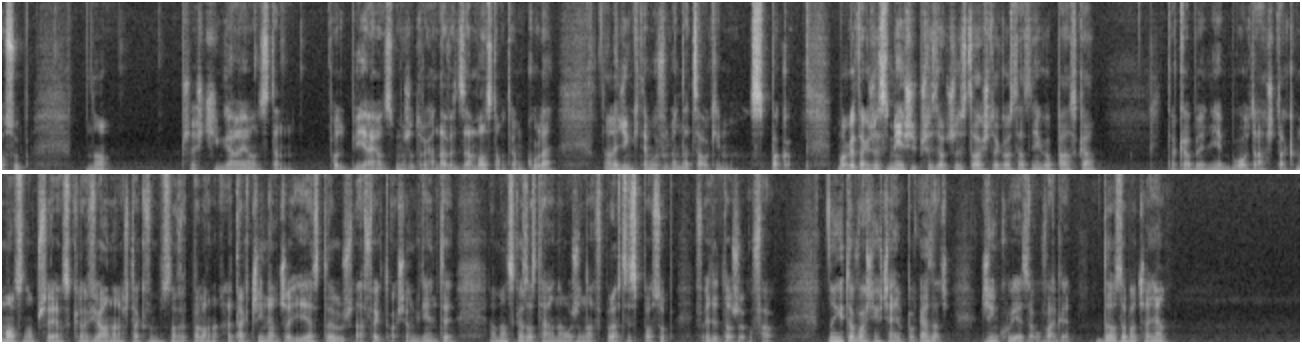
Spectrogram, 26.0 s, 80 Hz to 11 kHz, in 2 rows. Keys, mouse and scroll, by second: 0.5 click, 1.5 click, 2.2 middle click, 2.8 click, 3.2-7.8 drag, 8.9-13.0 drag, 13.3-17.0 drag, 20.4 scroll up 1, 21.5 scroll up 2, 22.0 middle click.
